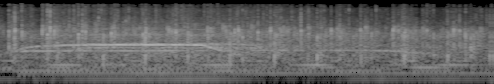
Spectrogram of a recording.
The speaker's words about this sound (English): That a lot of the sisters who sang in the choir, let's clap for the choir, by the way.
